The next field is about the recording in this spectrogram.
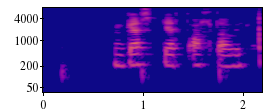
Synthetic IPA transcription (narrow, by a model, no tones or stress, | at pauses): huncɛst̪cɛr̥t̪al̥t̪avɪ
